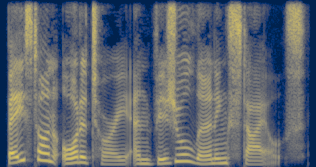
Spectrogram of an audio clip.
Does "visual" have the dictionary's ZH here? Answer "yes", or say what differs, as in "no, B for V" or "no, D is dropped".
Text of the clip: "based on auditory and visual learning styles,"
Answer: yes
